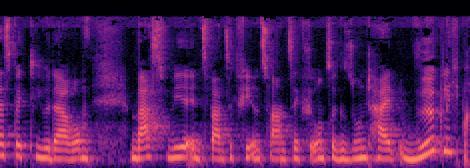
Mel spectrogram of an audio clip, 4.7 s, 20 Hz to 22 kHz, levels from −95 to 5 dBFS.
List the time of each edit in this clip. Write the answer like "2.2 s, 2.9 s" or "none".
none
